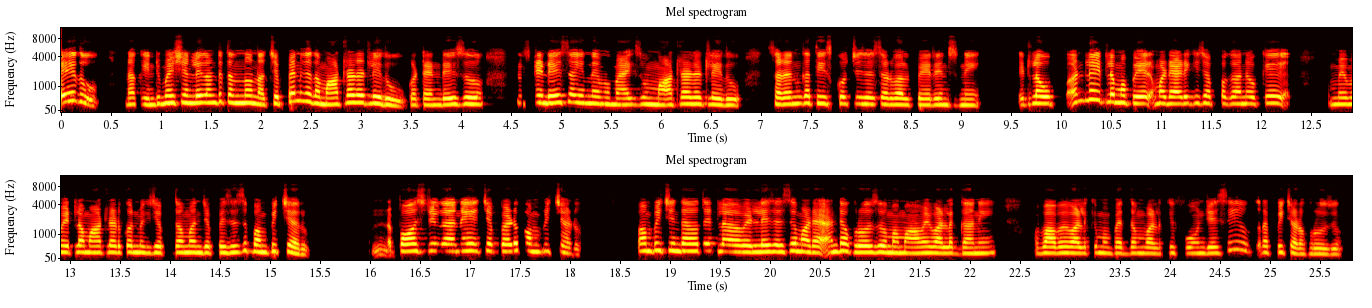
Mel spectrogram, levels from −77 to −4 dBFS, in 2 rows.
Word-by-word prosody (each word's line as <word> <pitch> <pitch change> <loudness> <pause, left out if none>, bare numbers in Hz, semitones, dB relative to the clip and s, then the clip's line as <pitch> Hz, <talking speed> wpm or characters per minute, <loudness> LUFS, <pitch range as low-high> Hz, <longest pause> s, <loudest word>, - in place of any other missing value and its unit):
లేదు. 305 0 +4 0.4
నాకు 225 0 -2
ఇంటిమేషన్ 265 +4 +2
లేదు. 275 - +5
అంటే 300 +3 -2
తను 275 -1 +4
నా - - +4
చెప్పాను 325 +8 +1
గదా! 280 -5 +3
మాట్లాడట్లేదు. 255 -1 +3
ఒక 210 - -5
10 205 0 -1
డేసు, 225 +2 +2 0.5
15 265 +1 0
డేస్ 280 +2 +2
అయిందేమో 255 -4 0
మాక్సిమం 220 +2 -1
మాట్లాడట్లేదు. 225 -1 +1 0.4
సడెన్‌గా 235 +3 +2
తీసుకొచ్చేసేసాడు, 240 -2 -1
వాళ్ళ 210 -1 0
పేరెంట్స్‌ని. 205 -1 -2 0.5
ఇట్లా 255 +4 +1
ఒ - - +2 0.3
అంటే 355 +6 0
ఇట్లా 300 -2 +2
మా - - +4
పే 255 - +6 0.2
మా - - +4
డ్యాడీకి 245 +1 +2
చెప్పగానే 245 -1 -2
ఓకే. 265 +3 -2 0.7
"మేమిట్లా 230 0 0
మాట్లాడుకొని 225 +1 -1
మీకు 210 -2 -4
చెప్దాం" 220 +1 -2
అని 215 - -2
జెప్పేసేసి 215 +4 -3
పంపిచ్చారు. 230 -6 +1 0.7
మ్ - - -13 0.2
పాజిటివ్‌గానే 265 0 +3 0.2
చెప్పాడు, 260 0 +1
పంపిచ్చాడు. 240 -8 -4 0.6
పంపిచ్చిన 275 +1 +1
తరువాత 265 0 +2
ఇట్లా 250 -2 -1 0.2
వెళ్ళేసేసి 240 +2 +1
మా 245 - +5
డ్యా 215 - +3
అంటే 240 +4 0
ఒకరోజు 225 -1 +2
మా 210 - 0
మావయ్య 205 +1 +1
వాళ్ళకి 200 -1 -1
గాని, 195 +1 -2 0.5
మా - - -13
బాబాయ్ 205 +1 +2
వాళ్ళకి, 200 +1 -2
మా - - -5
పెద్దమ్మ 200 +1 -5
వాళ్ళకి 190 +2 -6
ఫోన్ 195 0 -5
జేసి 200 +9 -4 0.3
రప్పిచ్చాడు 215 -3 -3
ఒకరోజు. 175 -1 -6
235 Hz, 150 wpm, -22 LUFS, 210-260 Hz, 0.7 s, పే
